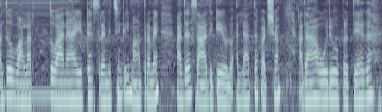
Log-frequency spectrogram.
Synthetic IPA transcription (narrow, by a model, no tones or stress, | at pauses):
ɐðɨʋɐɭɐrt̪ːuʋaːnaːjiʈːɨɕrɐmit͡ɕːe̞ŋɡilmaːt̪rɐme̞ːɐðɨsaːd̪ʱikʲːɐjuɭːṵʔɐlːaːt̪ːɐpɐʈʂɐmɐ̰ðaːo̞ɾuprɐt̪jeːɡɐ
